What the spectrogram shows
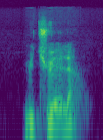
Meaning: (noun) member-owned insurance or financial institution; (adjective) feminine singular of mutuel
- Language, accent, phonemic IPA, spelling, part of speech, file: French, France, /my.tɥɛl/, mutuelle, noun / adjective, LL-Q150 (fra)-mutuelle.wav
